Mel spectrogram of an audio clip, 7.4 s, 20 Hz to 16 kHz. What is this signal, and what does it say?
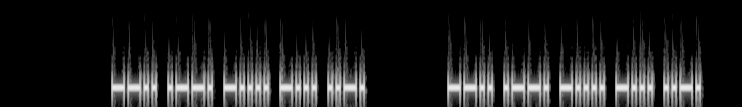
Morse code, heard as a keyed tone, about 30 wpm, 700 Hz. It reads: ZP6BF ZP6BF
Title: DXCC-100 Call Signs - 5 Characters - Repeated 3x - 30wpm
